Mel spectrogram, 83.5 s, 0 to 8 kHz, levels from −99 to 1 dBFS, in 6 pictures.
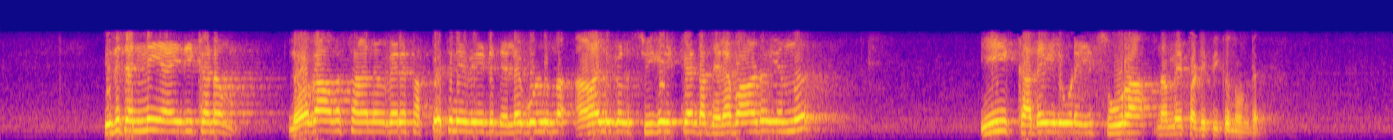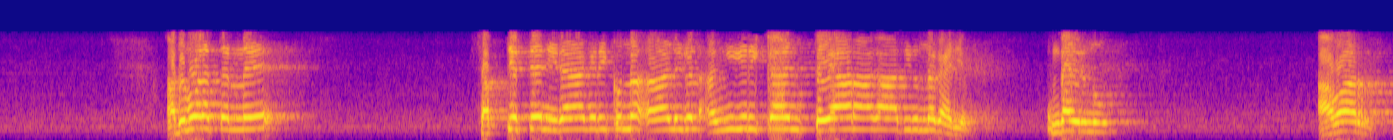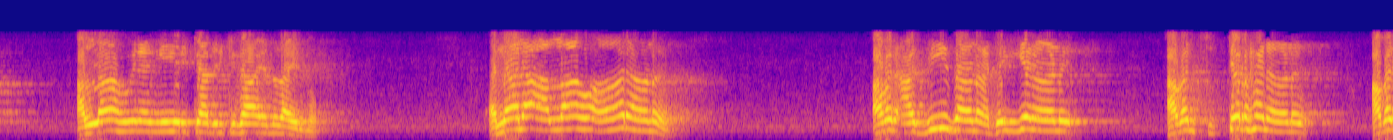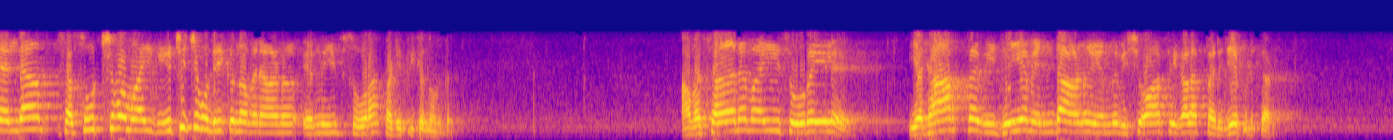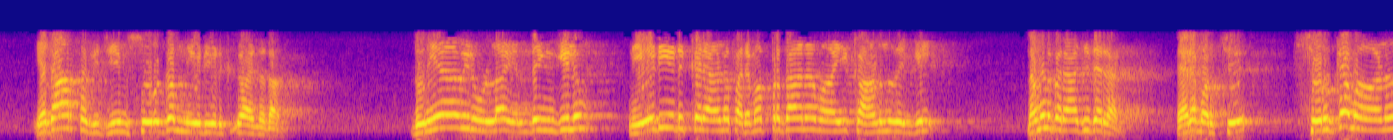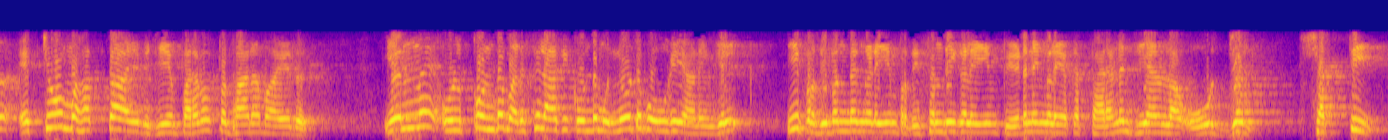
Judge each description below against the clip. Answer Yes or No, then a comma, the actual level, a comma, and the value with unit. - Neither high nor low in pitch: No, high, 220 Hz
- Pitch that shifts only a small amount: No, average, 4.7 semitones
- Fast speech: No, average, 65 wpm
